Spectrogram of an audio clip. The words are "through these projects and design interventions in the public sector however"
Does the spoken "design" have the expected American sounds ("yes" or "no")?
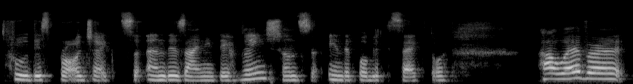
yes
